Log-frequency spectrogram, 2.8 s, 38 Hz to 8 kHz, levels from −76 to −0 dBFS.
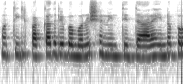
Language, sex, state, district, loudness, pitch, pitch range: Kannada, female, Karnataka, Koppal, -17 LUFS, 235 Hz, 230-250 Hz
